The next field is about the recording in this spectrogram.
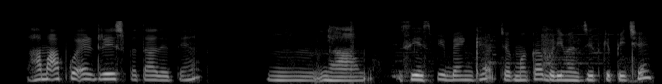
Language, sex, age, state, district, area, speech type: Urdu, female, 18-30, Bihar, Saharsa, rural, spontaneous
